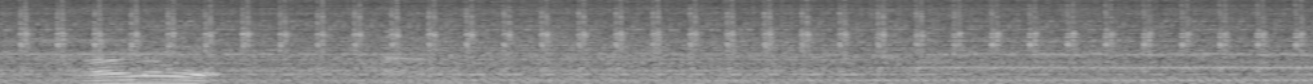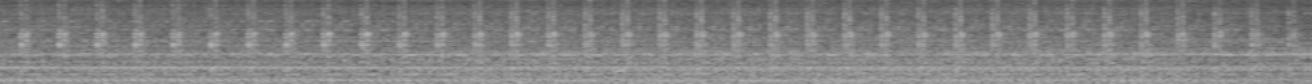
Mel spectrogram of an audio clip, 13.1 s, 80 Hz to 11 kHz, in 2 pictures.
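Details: Chevrolet Suburban 5.3 LS with a misfire found on cylinder 4, spark plug already replaced and coil suspected: sharp, even ticking about three a second over a rough idle. The ticking is not yet diagnosed as a lifter tick.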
